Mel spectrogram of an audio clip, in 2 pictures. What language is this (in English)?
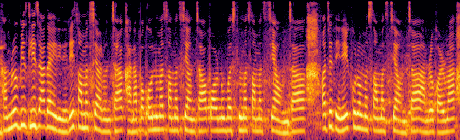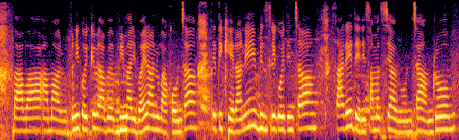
Nepali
